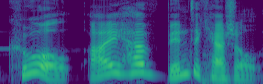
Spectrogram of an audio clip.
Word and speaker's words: Cashel: kin are from cashel i want to note that he pronounced it like it was klingon or something he pronounced it cash shell which is not how it's pronounced i said oh cool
